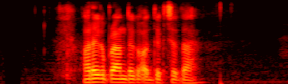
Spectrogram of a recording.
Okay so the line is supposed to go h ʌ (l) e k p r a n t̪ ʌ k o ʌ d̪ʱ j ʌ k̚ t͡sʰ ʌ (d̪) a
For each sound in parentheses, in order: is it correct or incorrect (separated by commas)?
incorrect, incorrect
